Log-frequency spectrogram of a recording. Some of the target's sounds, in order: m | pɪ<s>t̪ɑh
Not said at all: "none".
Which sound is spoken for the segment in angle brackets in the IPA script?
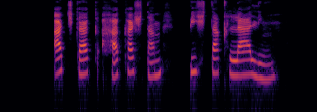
ʃ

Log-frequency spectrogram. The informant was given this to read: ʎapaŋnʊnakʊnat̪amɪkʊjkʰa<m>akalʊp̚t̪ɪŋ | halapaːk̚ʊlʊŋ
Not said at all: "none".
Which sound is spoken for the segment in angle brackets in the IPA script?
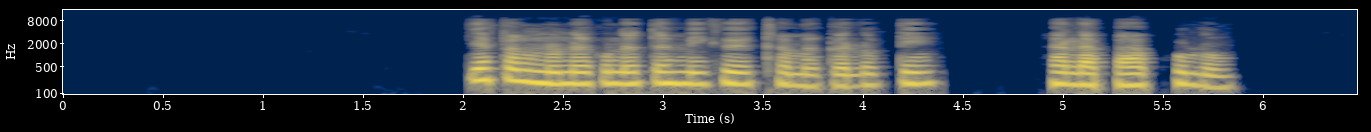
m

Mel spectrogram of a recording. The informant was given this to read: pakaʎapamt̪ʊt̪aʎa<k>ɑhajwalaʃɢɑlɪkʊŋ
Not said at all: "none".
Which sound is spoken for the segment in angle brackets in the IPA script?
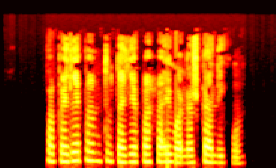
p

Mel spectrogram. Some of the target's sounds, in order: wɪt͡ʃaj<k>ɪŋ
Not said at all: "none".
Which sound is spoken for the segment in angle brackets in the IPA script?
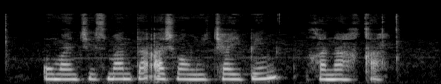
p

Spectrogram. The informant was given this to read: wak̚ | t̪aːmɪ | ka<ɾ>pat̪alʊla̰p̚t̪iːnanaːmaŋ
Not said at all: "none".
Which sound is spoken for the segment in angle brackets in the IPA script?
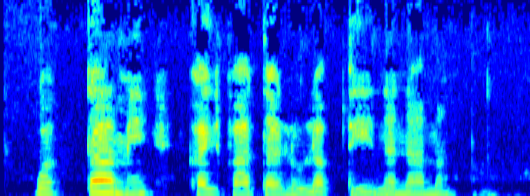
ʎ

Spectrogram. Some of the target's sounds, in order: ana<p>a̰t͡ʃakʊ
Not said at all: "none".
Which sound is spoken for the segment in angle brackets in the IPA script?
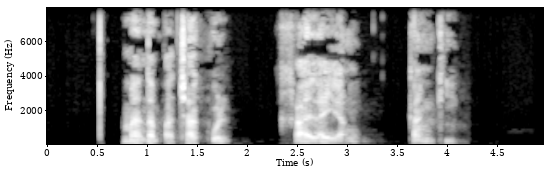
p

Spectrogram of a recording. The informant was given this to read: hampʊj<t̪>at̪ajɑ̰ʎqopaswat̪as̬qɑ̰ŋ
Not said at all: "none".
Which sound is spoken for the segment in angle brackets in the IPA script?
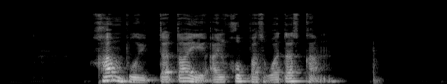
t̪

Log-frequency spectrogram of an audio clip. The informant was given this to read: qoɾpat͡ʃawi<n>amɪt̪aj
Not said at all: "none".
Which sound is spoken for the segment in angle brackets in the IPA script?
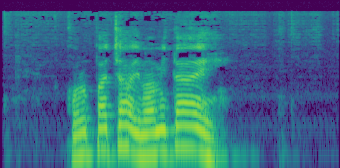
m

